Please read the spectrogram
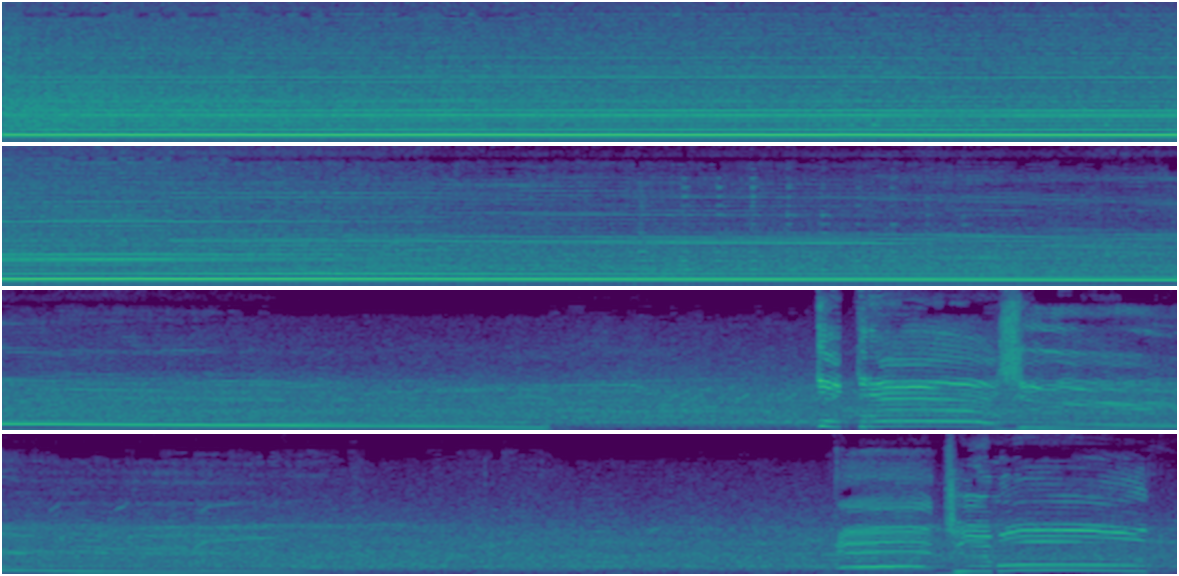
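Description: A Brazilian football narrator's drawn-out goal cry, "Gooool", held on one high, loud note for about twelve seconds before his pitch sinks away and stops. A couple of seconds later a second cry slides down in pitch.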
